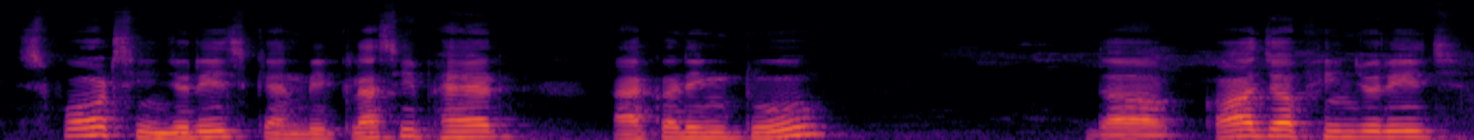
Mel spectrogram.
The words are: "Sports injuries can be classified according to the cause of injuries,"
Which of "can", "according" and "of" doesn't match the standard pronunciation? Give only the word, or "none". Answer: of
